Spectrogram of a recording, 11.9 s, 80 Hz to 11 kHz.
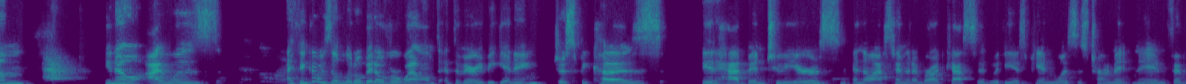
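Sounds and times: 
speech: 0.0s - 2.3s, 2.9s - 11.8s
puppy yipping: 0.4s - 0.9s.

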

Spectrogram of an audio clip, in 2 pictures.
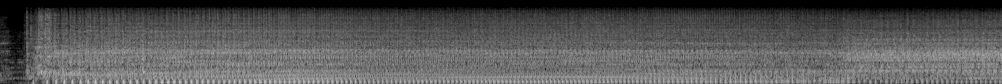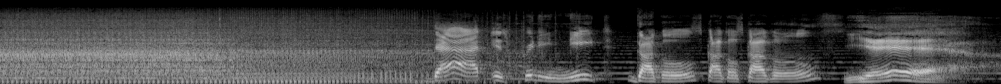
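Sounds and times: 
small motor of a motorized surfboard roaring: 0.0s - 15.6s
speech: 14.4s - 19.6s.

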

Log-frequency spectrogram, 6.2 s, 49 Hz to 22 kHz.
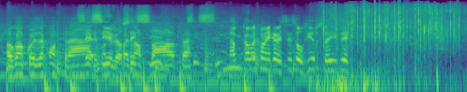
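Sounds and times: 
speech: 0.1s - 4.8s
paper being torn up: 4.2s - 6.2s.

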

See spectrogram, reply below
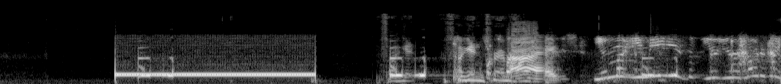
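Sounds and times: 
outgoing phone call ringing tone: 1.2s - 3.2s
speech: 4.0s - 7.8s.

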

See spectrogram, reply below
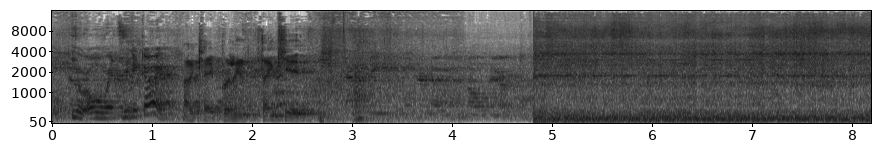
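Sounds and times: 
speech: 0.2s - 3.2s
airplane engine roar inside the plane during flight and landing: 4.8s - 8.1s.

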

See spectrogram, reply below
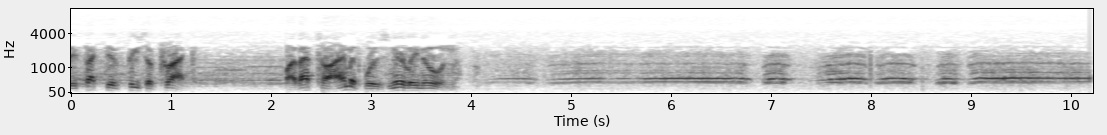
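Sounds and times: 
speech: 0.2s - 1.4s, 2.2s - 4.0s
steam locomotive whistle blasts: 4.2s - 10.2s.

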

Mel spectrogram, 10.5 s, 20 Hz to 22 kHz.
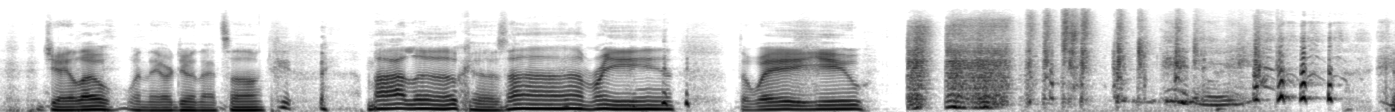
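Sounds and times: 
speech: 0.3s - 6.6s
people chuckling: 4.6s - 5.4s, 7.8s - 10.4s
series of loud farts: 6.8s - 9.3s.

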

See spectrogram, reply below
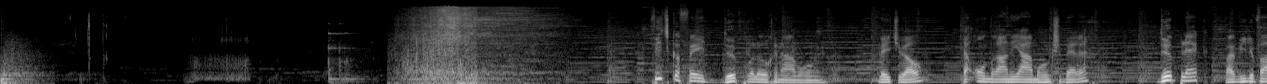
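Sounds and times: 
slurping rush: 0.6s - 1.2s, 1.8s - 2.8s
mouth sounds: 0.6s - 2.9s
person sipping a drink: 0.6s - 2.9s
speech: 6.6s - 11.0s, 11.6s - 12.6s.

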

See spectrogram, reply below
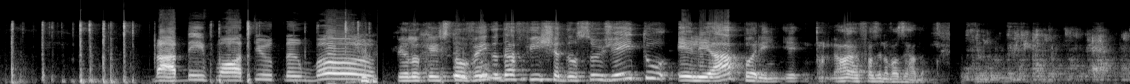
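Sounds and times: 
speech: 1.6s - 10.4s
stream of water pouring into a resonant metal container: 9.5s - 11.2s.

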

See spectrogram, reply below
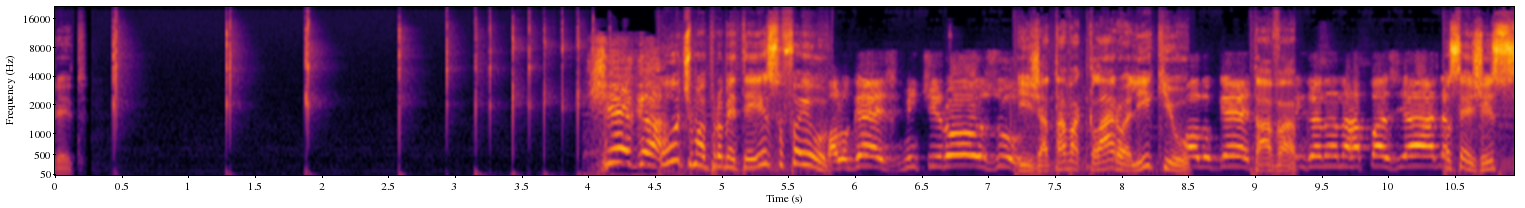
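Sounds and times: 
speech: 0.0s - 0.3s, 4.0s - 10.9s
crisp dry finger snaps: 1.3s - 4.0s.

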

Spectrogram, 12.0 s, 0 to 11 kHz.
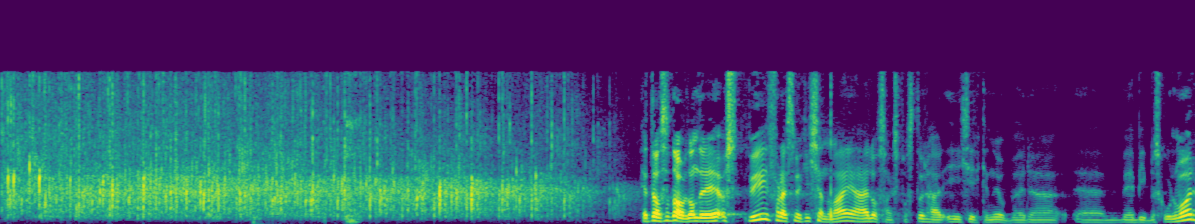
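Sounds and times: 
church audience applause: 0.0s - 6.4s
speech: 6.4s - 11.9s.

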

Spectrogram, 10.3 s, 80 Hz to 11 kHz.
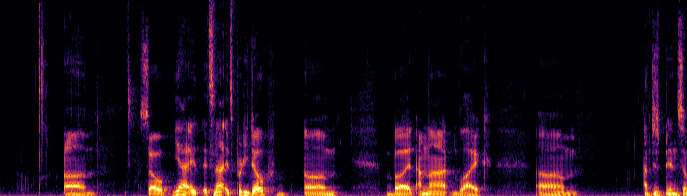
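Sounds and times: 
person sipping water: 0.0s - 2.0s
speech: 1.0s - 1.6s, 2.2s - 5.2s, 5.8s - 7.4s, 8.0s - 8.8s, 9.6s - 10.3s.

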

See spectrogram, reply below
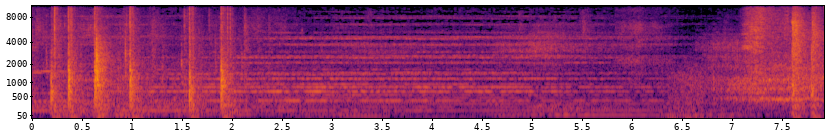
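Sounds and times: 
loud heavy knocking on a door: 0.1s - 2.2s
sustained ominous droning tone: 2.2s - 7.9s.

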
